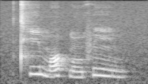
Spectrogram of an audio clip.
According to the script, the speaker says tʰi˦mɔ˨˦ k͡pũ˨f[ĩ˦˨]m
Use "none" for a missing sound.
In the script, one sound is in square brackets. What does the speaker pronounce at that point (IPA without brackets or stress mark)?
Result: ĩ˦˨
